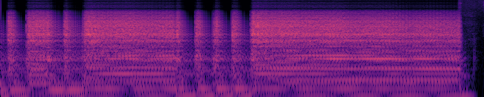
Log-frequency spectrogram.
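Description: Heavily distorted electric guitar plays loud sustained chords with brief choppy stops, ending abruptly.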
